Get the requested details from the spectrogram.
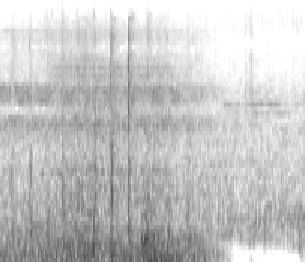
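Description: A subway train rumbles along beside a platform.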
